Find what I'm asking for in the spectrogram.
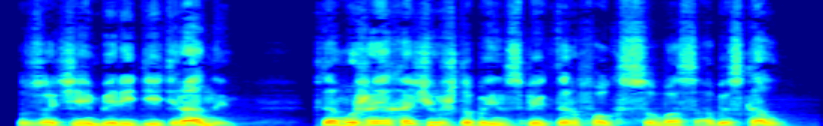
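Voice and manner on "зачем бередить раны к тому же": usual speaking voice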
